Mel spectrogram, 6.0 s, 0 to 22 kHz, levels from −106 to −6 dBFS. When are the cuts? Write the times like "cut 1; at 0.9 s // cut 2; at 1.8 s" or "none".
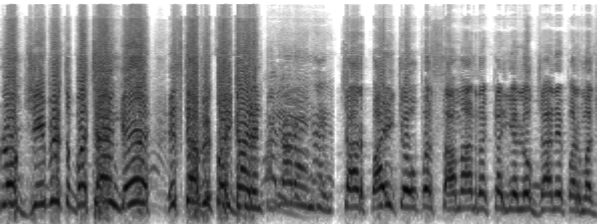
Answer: cut 1; at 3.4 s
